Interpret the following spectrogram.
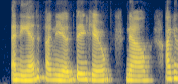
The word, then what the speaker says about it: Aeneid: When I looked up I knew I was going to mess this word up, and I even did it phonetically. Aeneid, thank you.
